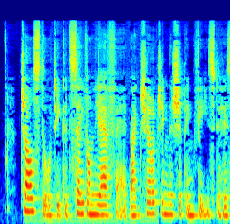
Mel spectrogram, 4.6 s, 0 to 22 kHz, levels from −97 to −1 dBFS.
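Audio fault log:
throughout, HE-AAC compression: treble above 14.9 kHz is absent and what remains sounds gritty and lispy, likely rebuilt by band replication at a low bitrate near 24 kbps, not simply filtered off.
0.50 to 3.18 s, video or display buzz: a 60 Hz field-rate buzz with hash above it, roughly 25 dB under the speech. The rasping hash separates it from smooth mains hum.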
